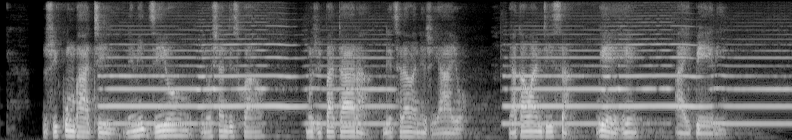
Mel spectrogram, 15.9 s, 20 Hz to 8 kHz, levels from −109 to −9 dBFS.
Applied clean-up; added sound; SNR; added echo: none; Wind instrument, woodwind instrument; 2 dB; reverberation time 1.1 s.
